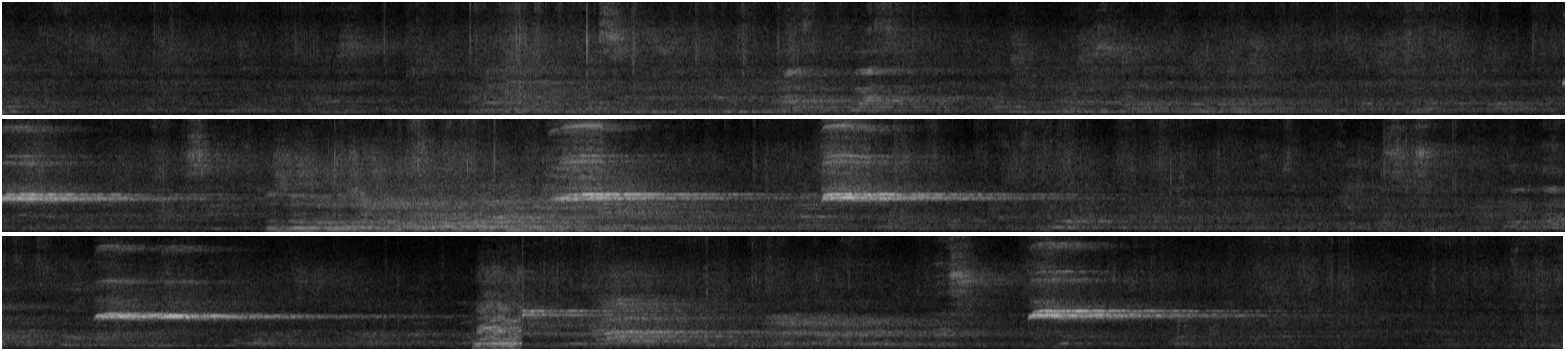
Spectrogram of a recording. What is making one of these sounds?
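A crowd of spectators talks and shouts in an echoing hall.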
